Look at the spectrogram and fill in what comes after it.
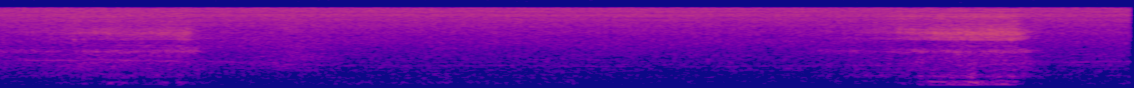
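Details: Weimaraner dog asleep on a couch snoring: two soft, low rumbling snores with a whistly edge, separated by quiet breathing in a quiet room.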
